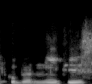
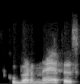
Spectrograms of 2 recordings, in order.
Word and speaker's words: Kubernetes: kubernetes uh so that's how i try to pronounce it the right way kubernetes but sometimes kubernetes comes out but so you know it's not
